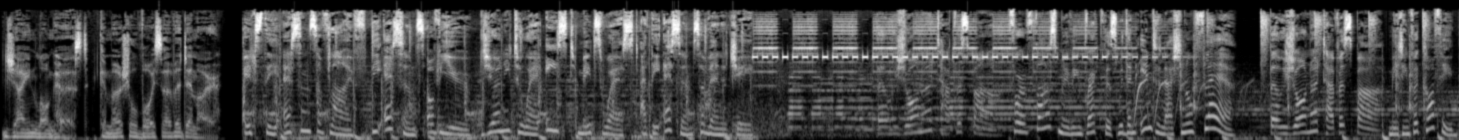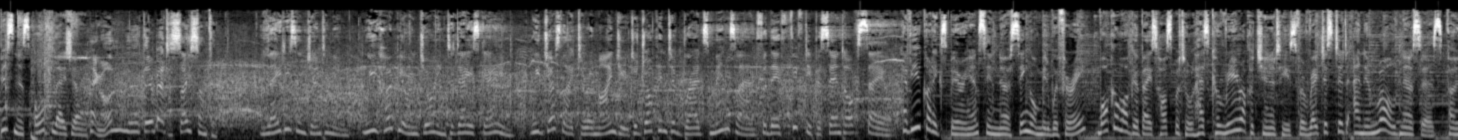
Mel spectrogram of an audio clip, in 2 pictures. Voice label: AU English Advertising F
